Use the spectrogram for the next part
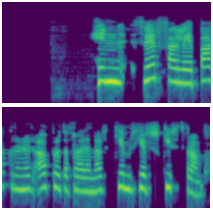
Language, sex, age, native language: Icelandic, female, 30-39, Icelandic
